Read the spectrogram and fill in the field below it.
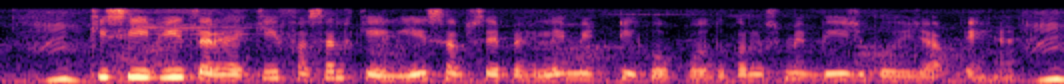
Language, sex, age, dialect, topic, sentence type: Hindi, female, 41-45, Hindustani Malvi Khadi Boli, agriculture, statement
